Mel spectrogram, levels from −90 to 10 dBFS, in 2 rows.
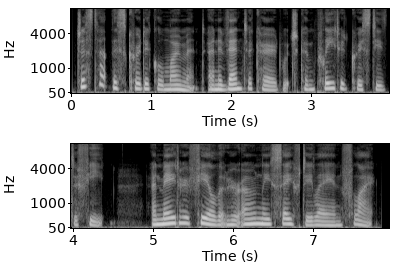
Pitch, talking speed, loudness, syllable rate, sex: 185 Hz, 175 wpm, -19 LUFS, 5.1 syllables/s, female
